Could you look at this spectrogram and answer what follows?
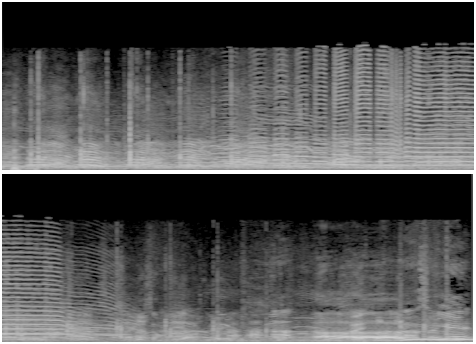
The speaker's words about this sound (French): C'est la sortie des écoles.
